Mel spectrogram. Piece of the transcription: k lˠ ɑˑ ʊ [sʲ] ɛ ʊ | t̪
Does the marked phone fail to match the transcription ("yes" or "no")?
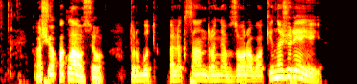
no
